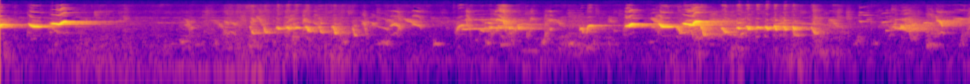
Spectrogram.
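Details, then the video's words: Black-crested bulbul song meant to encourage quiet birds to sing: a sharp opening whistle, scattered chattering, then a second loud burst of clear whistled notes followed by rapid twitters. "PANCINGAN BURUNG MALAS BUNYI CUCAK EMAS \ KUTILANG EMAS GACOR"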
